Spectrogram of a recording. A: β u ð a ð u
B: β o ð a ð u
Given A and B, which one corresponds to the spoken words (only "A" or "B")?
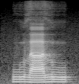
A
